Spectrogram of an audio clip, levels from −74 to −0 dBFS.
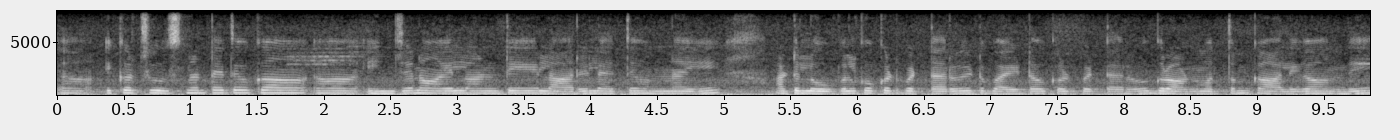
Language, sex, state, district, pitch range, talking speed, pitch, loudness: Telugu, female, Andhra Pradesh, Anantapur, 200-225 Hz, 135 wpm, 210 Hz, -16 LUFS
